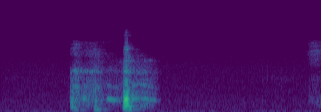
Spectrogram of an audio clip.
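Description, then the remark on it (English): A harsh cough burst: two or three quick rough hacks followed by a sharp louder one, then silence with a faint breathy sound at the end. “Oh, you were peeking when you were coughing.”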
